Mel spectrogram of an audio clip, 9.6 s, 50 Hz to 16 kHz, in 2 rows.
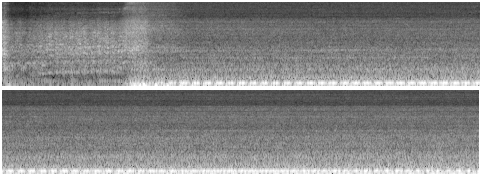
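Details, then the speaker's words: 1992 Chevrolet C1500 with a 350 TBI V8 and automatic, after a new fuel pump assembly and spark plugs: the engine catches at once and settles into a steady, even, low idle rumble with no misses or knocks. The fuel pump was the fault; it now idles smoothly. "but that was ultimately what was keeping it from running so we got smooth idle"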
